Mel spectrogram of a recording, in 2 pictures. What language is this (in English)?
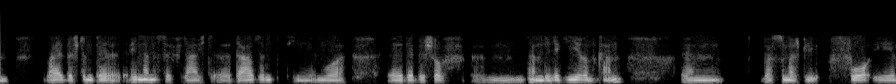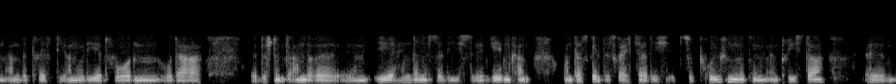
German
